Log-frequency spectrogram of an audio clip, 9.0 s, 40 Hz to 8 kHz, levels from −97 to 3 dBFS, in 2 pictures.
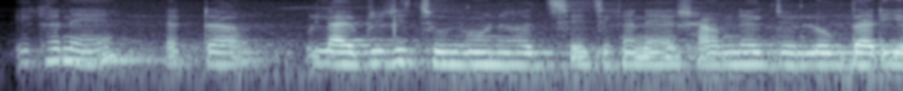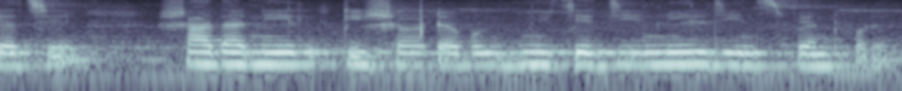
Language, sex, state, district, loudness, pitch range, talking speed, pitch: Bengali, female, Tripura, West Tripura, -18 LUFS, 185-195 Hz, 145 wpm, 190 Hz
